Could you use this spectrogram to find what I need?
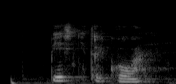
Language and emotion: Russian, neutral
